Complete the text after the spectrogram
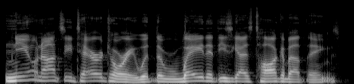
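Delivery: normal talking voice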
